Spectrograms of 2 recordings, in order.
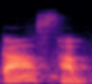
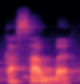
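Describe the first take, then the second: First: The final b stops flat without echo. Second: The final b bounces out with an echo. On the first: The speaker calls it wrong. "কাসাব না" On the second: The speaker calls it right. "এই যে বাটা একটু বের হয়ে আসলো"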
